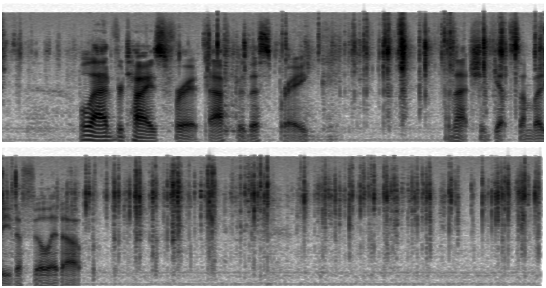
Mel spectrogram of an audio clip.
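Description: A foil wrapper crinkles and rustles close by.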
